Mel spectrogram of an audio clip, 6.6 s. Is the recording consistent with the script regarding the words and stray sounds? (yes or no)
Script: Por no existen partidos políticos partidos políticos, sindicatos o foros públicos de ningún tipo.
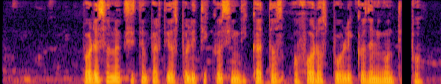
no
